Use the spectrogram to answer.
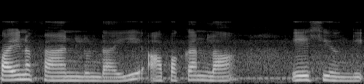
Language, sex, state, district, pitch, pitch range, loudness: Telugu, female, Andhra Pradesh, Chittoor, 200 Hz, 180-225 Hz, -20 LUFS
